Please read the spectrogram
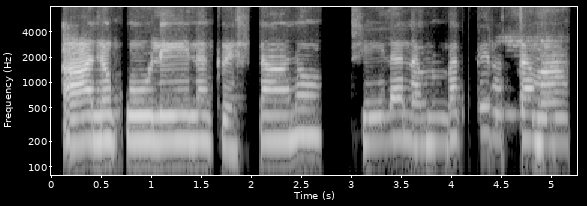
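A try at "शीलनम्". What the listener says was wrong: Here, Shilanam. Again, there is an anuswar here. So that also we have to emphasize.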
